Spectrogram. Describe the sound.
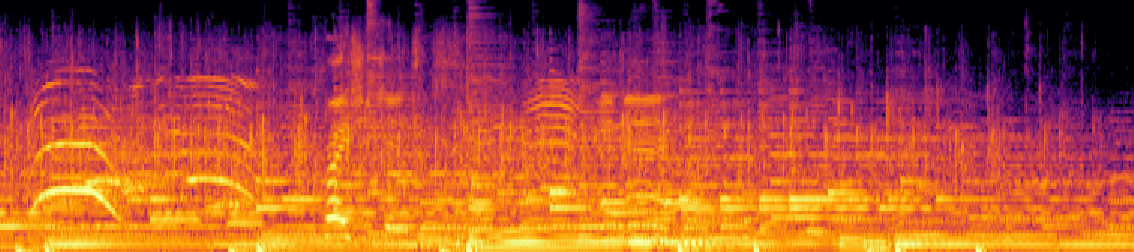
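A church audience applauds steadily for several seconds in praise of Jesus on a Christmas weekend, a dense wash of clapping mixed with scattered cheers and voices calling out, while someone speaks over it and sustained musical tones hum underneath.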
